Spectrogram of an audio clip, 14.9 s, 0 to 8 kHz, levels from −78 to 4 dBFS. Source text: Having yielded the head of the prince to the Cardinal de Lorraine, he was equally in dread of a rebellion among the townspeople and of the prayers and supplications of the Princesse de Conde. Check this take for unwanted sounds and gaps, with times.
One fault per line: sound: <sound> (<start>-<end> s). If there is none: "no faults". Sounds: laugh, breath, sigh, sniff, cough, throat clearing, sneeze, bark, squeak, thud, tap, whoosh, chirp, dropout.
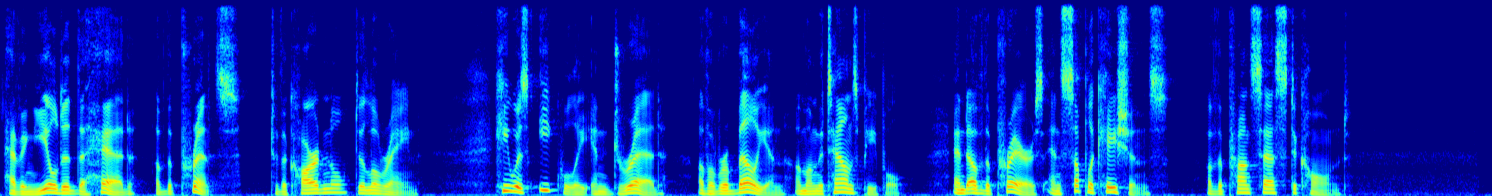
no faults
